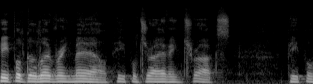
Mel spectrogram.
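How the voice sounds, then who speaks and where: A man talks at a fairly quick pace in a dark, mellow tone with monotone, flat intonation. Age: 80s+. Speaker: war veteran. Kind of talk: oral history interview. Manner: conversational, with fillers.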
